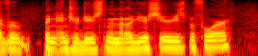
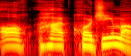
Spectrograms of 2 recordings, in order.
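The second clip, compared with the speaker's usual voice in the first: terrible, badly done fake Japanese accent; 4 semitones higher than usual. Retelling a greeting as others said he delivered it: worst Japanese accent possible. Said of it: "you said hi in the worst Japanese accent possible".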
